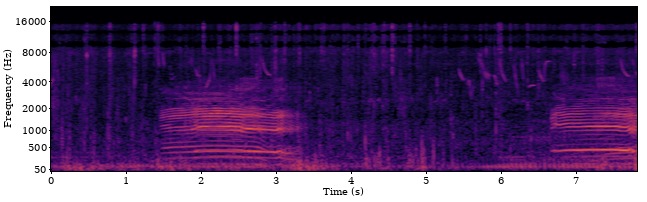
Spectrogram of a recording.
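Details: Cattle moving slowly along wet roads to the barn in the rainy season give two long, harmonic moos, each about two seconds, separated by a pause filled with steady outdoor rumble and faint bird chirps.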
